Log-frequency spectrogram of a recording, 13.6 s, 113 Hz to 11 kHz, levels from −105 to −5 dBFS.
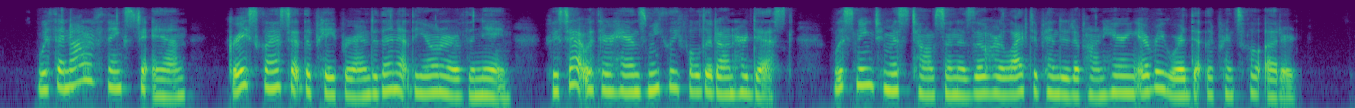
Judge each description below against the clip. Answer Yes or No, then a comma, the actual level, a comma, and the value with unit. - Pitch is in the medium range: No, high, 225 Hz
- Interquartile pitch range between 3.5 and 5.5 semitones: Yes, average, 4.1 semitones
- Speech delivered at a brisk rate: Yes, fast, 210 wpm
